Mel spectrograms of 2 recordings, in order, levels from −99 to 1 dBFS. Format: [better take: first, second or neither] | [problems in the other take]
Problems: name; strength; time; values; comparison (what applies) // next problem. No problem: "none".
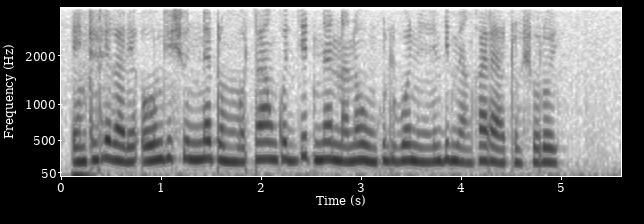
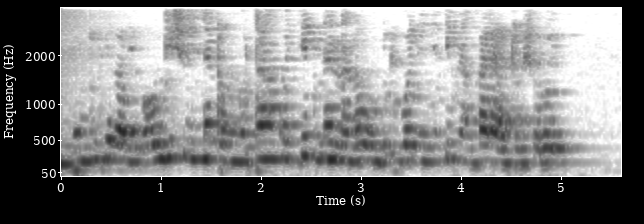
first | noise reduction (classical method WPE with log-MMSE)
